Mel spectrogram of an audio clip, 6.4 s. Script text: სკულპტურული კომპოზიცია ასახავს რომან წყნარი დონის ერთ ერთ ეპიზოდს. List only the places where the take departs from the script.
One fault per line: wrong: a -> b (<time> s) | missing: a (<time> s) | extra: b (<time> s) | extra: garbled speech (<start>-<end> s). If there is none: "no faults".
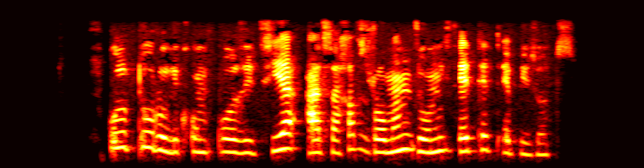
missing: წყნარი (4.1 s)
